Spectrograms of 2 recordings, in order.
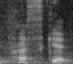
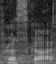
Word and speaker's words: Prescott: do you pronounce it you say press kit not Prescott so so that's number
